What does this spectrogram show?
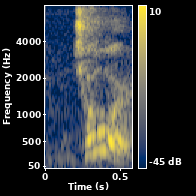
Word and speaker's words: chord: would i pronounce it chord i'd say chord are you with me ch it's a ch it's actually pronounced chord with a k k-o-r-d right that's how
